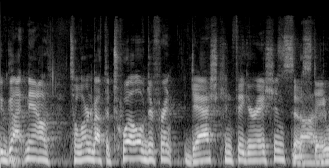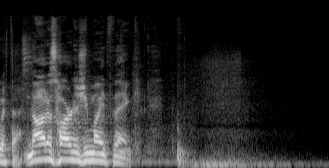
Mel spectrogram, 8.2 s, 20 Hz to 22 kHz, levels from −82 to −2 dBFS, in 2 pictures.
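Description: Nothing in the audio stood out as a technical problem on listening.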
